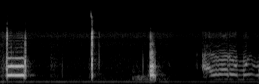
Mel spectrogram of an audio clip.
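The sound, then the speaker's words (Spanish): Telephone dialing tones of a call made from a mobile phone: a short steady two-note beep, then a couple of sharp clicks and a wavering electronic tone toward the end, all over a faint constant low hum. “te estoy marcando de mi celular.”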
